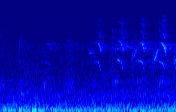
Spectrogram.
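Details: Very loud parakeets in María Luisa Park, Seville, give harsh, squawky chirps in quick bursts over a steady low rumble of background noise.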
